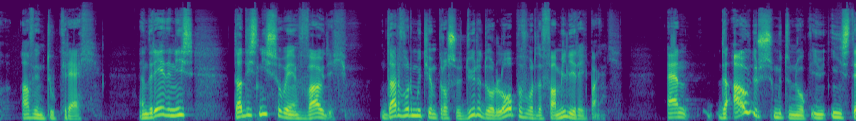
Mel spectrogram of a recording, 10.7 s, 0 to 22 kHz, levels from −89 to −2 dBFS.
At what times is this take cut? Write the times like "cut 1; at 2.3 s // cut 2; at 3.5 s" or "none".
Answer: cut 1; at 8.2 s

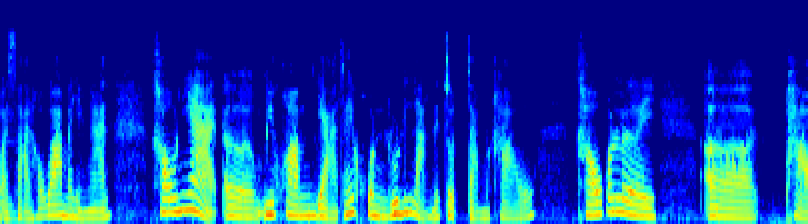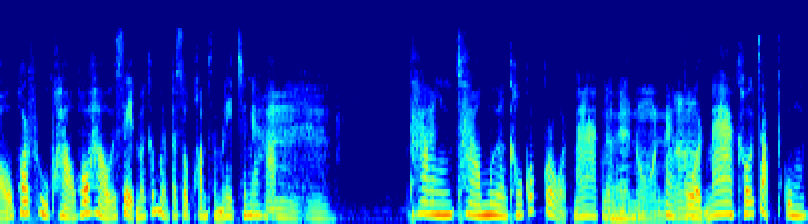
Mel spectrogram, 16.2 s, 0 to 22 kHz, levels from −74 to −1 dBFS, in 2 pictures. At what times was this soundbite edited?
cut 1; at 14.7 s

